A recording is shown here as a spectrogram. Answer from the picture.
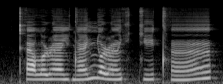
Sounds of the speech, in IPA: kʰ æ lˠ ʉ ɭ æ̃ː j d æ̃ ɲ ɔ ɭ ə̃ː ç c i tʰ ə̃ː

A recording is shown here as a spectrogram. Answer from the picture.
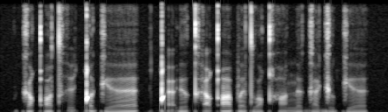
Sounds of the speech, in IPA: kʲ u˧ qʼ u˧ tʰ ḛ˧ ǃ ə˦ kʲ ɛː˨˦ | ǃʼ æ̰˦ ɾʲ əː˧ kʰ æ̰˦ qʼ ɛː˦ p ɛː˨ t uː˨ qʰ a˨ n ɛ˧ ɡ æ˨ ɡʲ ə˧ l kʲ ɛ˧

